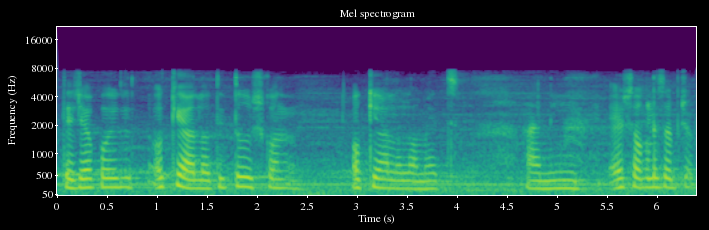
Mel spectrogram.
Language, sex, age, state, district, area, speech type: Goan Konkani, female, 18-30, Goa, Salcete, rural, spontaneous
